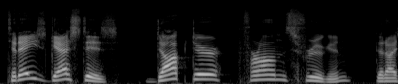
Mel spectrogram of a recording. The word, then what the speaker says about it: Franz Frugen: France Fugan. Did I say that right? Yes. That's good. Good uh pronunciation of my name.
